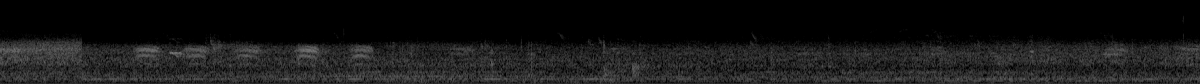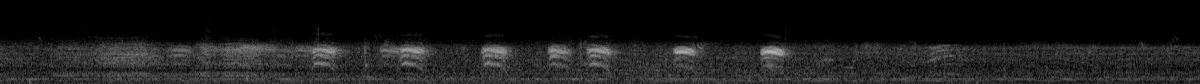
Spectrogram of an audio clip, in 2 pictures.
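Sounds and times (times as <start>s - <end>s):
bird calling: 11.0s - 20.4s.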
